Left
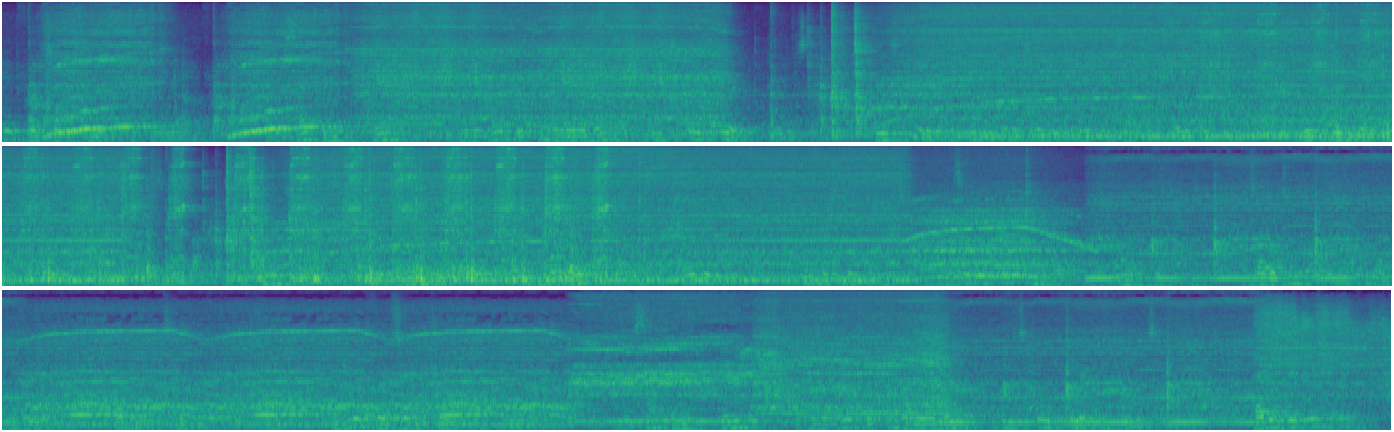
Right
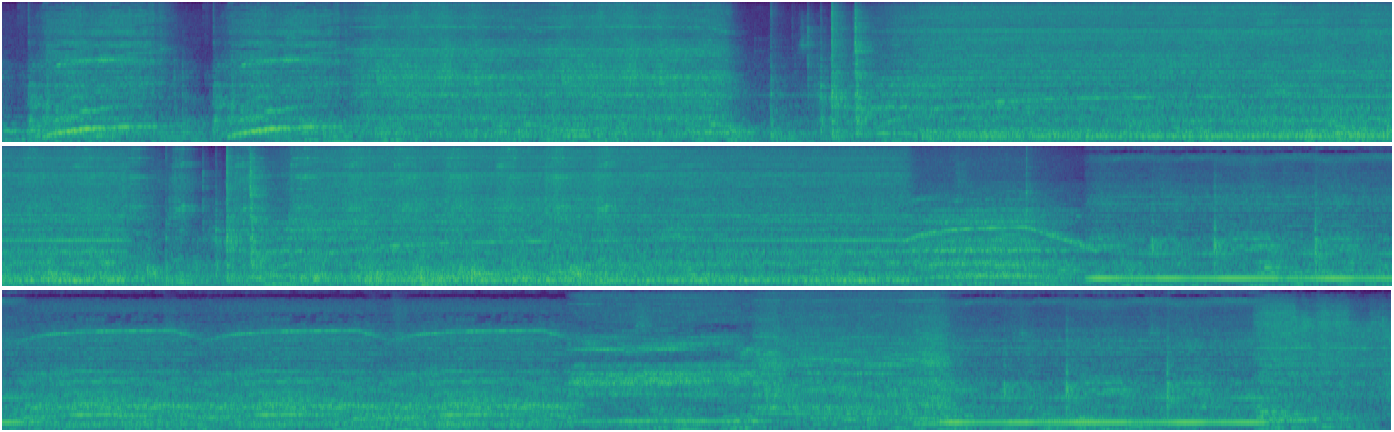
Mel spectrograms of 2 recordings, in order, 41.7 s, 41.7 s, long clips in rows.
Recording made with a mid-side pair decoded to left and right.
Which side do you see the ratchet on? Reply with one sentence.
In this clip you hear the ratchet on the left.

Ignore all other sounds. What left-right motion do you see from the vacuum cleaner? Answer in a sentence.
You can hear the vacuum cleaner stay put.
